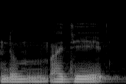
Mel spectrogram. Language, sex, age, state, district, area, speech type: Manipuri, male, 18-30, Manipur, Bishnupur, rural, spontaneous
